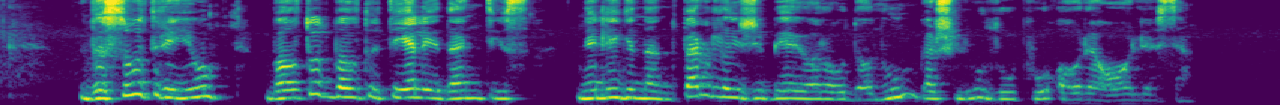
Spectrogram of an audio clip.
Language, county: Lithuanian, Alytus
